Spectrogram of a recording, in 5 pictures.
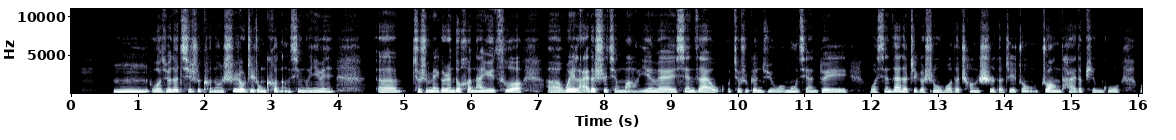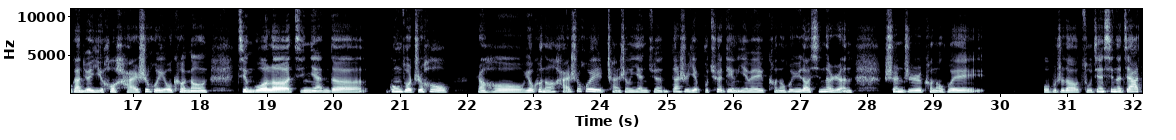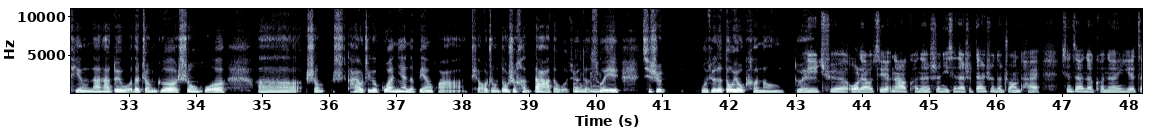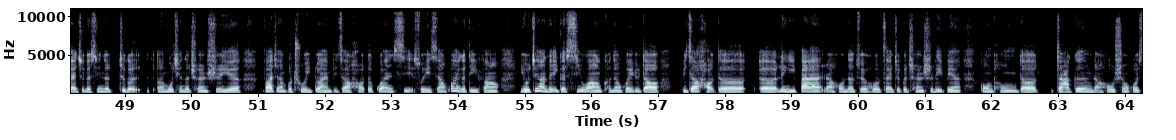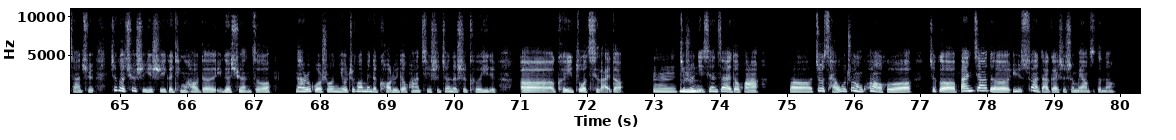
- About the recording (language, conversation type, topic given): Chinese, advice, 你正在考虑搬到另一个城市开始新生活吗？
- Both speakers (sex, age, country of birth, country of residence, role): female, 35-39, China, United States, user; female, 40-44, China, United States, advisor
- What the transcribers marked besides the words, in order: none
